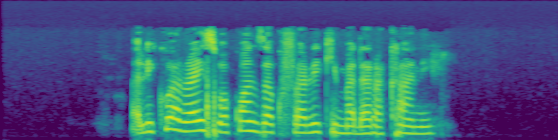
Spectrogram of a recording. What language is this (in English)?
Swahili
